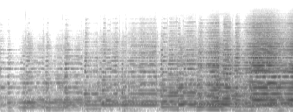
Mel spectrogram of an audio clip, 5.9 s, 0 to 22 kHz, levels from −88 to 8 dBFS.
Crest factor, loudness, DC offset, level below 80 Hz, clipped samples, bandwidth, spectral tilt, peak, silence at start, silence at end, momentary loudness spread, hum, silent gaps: 18 dB; -27 LUFS; under 0.1%; -60 dBFS; under 0.1%; 16 kHz; -3 dB/octave; -10 dBFS; 0 s; 0 s; 17 LU; none; none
